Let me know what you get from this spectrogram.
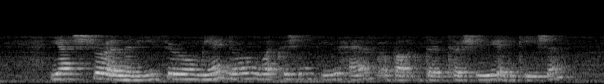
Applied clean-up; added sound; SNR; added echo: none; none; none; reverberation time 0.8 s.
